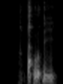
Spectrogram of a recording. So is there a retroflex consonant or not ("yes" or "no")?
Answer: no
